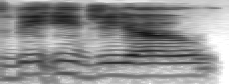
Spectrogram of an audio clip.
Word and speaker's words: Veo: of Houston called Veo it's Veo it rhymes with Lego although we say Lego but um Birdie's beds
